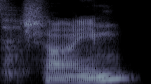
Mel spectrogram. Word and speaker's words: Qiime: And what we'll be using is Qiime, pronounced like wind chime, was created around the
